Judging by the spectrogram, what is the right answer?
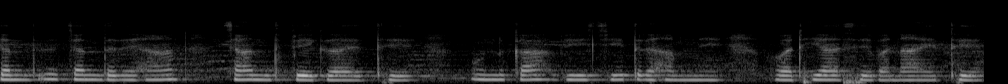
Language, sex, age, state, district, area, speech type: Hindi, female, 30-45, Bihar, Samastipur, rural, spontaneous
